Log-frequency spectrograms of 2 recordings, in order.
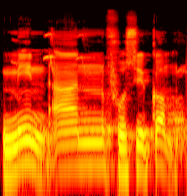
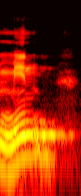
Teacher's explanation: نون ساکن ہے تو یہاں پر ہم غنہ نہیں کریں گے اس لیے کہ نون کے بعد الف موجود ہے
